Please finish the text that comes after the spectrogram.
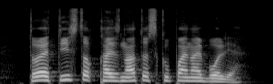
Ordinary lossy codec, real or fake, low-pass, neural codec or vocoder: none; real; 14.4 kHz; none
